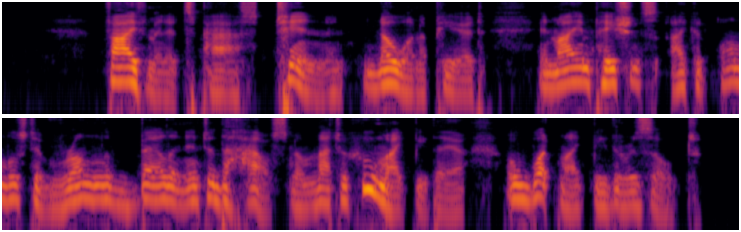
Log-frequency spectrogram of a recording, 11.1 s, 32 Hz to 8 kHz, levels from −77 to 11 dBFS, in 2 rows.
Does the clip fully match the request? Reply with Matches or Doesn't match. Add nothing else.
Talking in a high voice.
Doesn't match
